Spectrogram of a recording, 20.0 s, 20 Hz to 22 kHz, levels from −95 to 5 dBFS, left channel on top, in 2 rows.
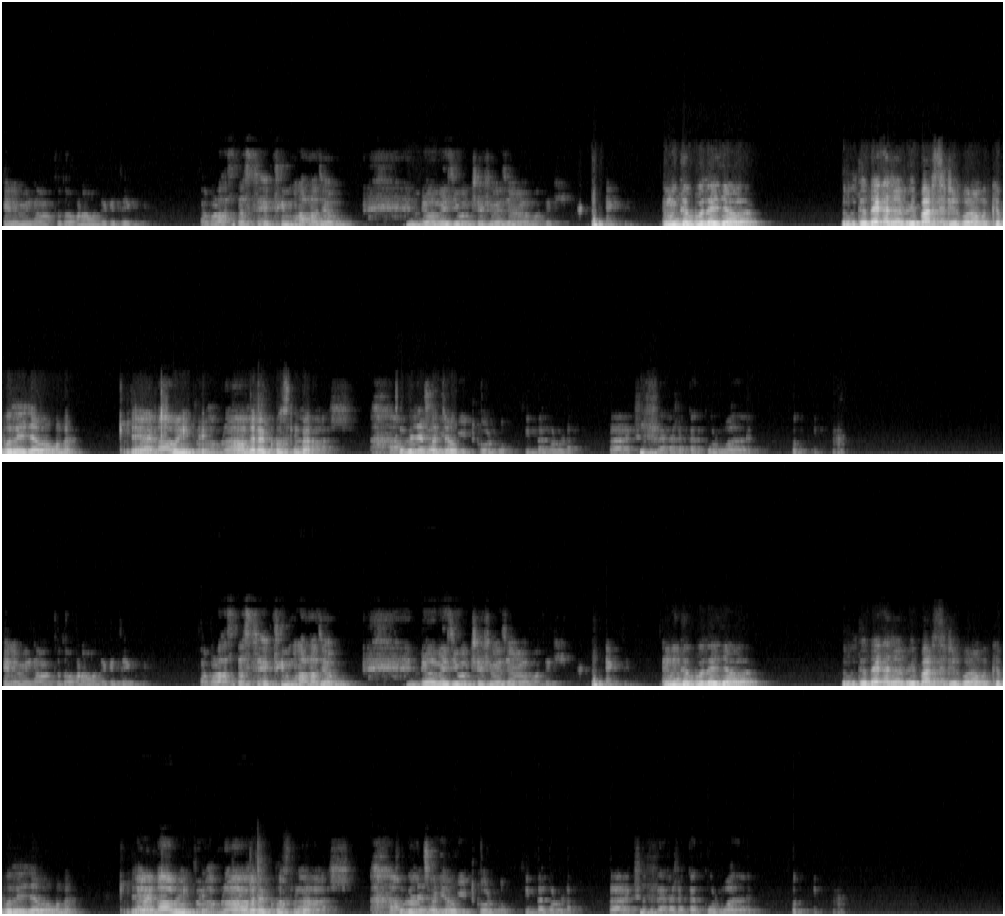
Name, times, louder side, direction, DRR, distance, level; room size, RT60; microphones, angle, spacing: voice 1, 0.0-1.4 2.0-5.6 6.0-6.1 6.6-6.8 11.3-15.7 16.1-17.5, right 2 dB, 80° right, 1.7 m, -35 dB
voice 2, 6.6-7.6 8.4-10.7 11.2-11.9 12.4-13.2 14.0-14.6 16.4-16.6, left 5 dB, 50° left, 0.3 m, -22 dB
9.3 x 5.1 x 2.2 m
head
